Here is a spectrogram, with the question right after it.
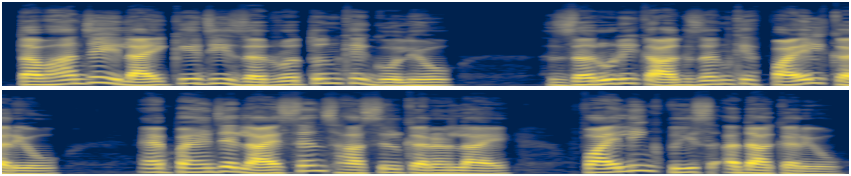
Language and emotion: Sindhi, neutral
